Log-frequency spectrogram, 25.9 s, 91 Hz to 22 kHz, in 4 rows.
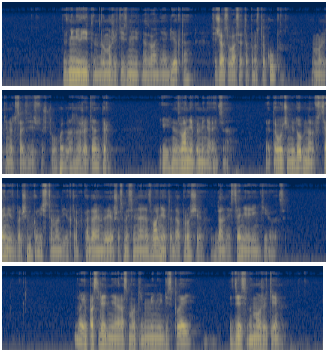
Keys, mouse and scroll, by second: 0.5-3.0 drag, 5.5 click, 15.7-17.7 middle drag, 19.6-22.7 drag, 25.3 click.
